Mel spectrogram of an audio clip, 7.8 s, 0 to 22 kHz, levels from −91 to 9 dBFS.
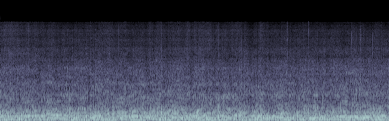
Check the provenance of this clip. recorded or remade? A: remade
